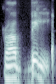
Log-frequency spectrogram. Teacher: র মুখটা সামান্য গোল হবে।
